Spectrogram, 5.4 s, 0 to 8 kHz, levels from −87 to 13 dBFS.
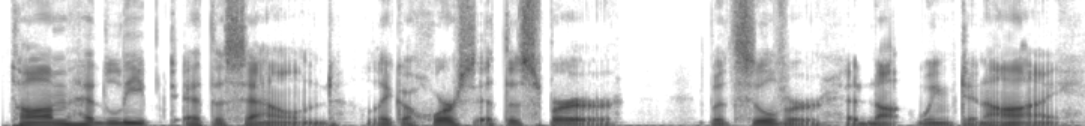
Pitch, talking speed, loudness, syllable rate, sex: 100 Hz, 210 wpm, -19 LUFS, 4.9 syllables/s, male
